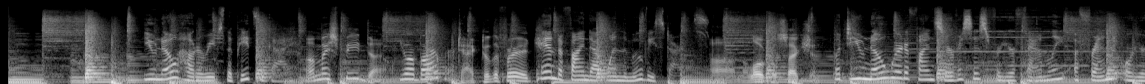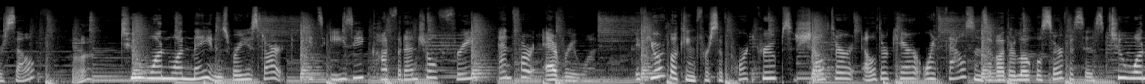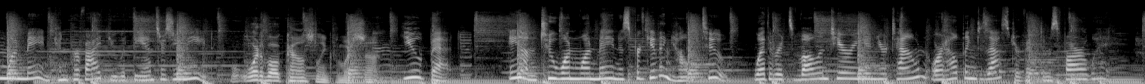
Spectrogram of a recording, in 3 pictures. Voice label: VO, Maine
